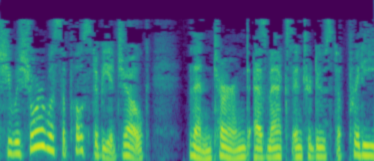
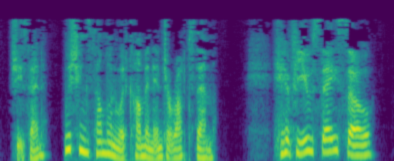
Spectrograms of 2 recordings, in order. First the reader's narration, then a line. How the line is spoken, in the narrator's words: Karen laughed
